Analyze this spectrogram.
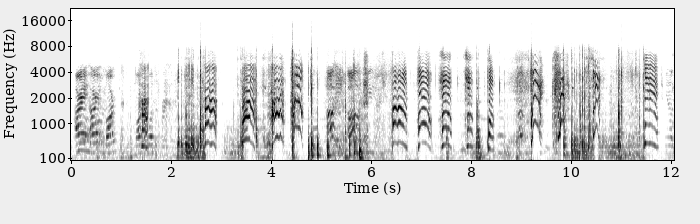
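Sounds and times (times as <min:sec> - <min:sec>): high-pitched vocal squeals: 0:02.6 - 0:04.7, 0:06.4 - 0:10.7.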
